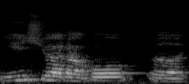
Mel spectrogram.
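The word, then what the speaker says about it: ישוע: 그리고 예수아라고 읽은 것은 히브리어 원어가 예수아를 뜻하고 있습니다. 말하고 있습니다. 표기하고 있습니다. 그래서 예수를 예수아라고 쓰는 것이 올바른 표현입니다.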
